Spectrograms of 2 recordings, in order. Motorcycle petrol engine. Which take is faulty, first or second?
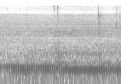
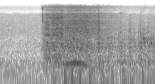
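second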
